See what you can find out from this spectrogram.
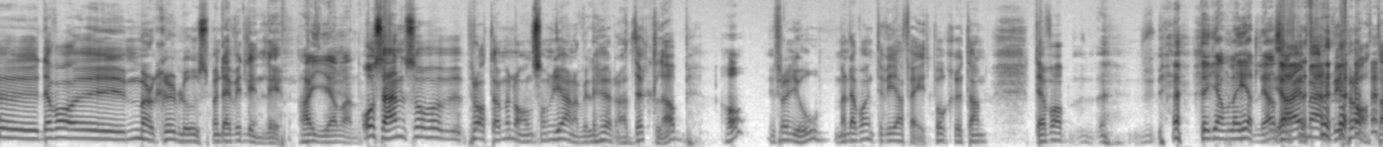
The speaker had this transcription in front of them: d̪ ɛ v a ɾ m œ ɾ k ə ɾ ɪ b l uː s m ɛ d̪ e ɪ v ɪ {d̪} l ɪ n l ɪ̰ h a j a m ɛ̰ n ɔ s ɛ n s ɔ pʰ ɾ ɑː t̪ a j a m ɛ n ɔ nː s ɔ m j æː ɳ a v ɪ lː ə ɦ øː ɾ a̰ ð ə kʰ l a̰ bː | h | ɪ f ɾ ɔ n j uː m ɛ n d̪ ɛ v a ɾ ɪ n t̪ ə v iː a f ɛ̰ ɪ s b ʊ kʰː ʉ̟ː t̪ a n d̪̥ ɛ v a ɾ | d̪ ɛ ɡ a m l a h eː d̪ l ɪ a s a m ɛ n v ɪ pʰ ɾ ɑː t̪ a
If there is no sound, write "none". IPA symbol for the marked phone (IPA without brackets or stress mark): d̪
